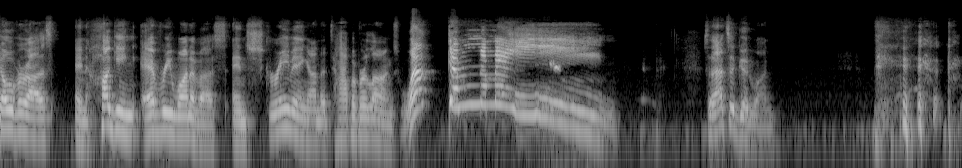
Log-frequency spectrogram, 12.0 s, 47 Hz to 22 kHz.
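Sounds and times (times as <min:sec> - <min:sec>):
person laughing: 0:10.9 - 0:12.0.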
